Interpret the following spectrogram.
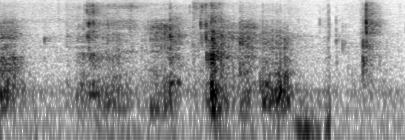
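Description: Several faint, short crunches of people chewing a dry, crunchy snack of chickpeas and croutons.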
